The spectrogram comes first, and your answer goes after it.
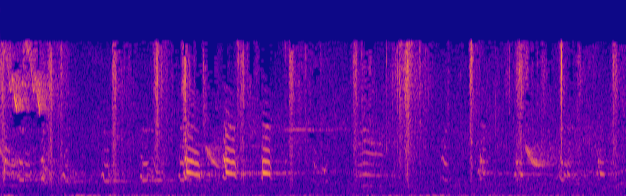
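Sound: wild turkey gobbling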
